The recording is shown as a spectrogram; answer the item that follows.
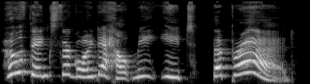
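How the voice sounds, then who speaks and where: A woman's voice: very high-pitched, animated, a little slow, pushed and bright, pitched above the performer's own voice, heavily acted. A woman voicing an indignant, scolding little red hen from a storybook, emphatic and complaining. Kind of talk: storybook character voice.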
